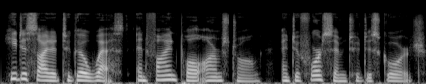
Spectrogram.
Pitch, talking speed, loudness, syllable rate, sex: 175 Hz, 210 wpm, -19 LUFS, 5.3 syllables/s, female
